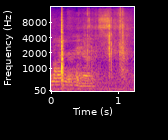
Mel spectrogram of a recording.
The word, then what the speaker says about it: Langerhans: Langerhans is spelled with an S at the end, but we don't pronounce it. So islets of Langerhans are those little pockets of hormone-producing cells.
